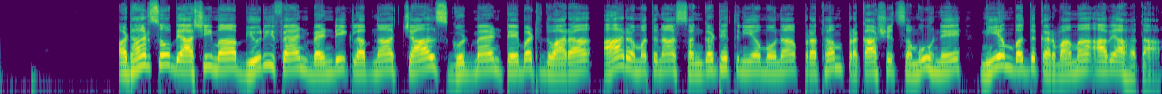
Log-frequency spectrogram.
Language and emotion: Gujarati, neutral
